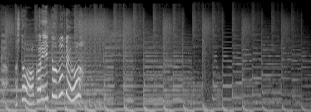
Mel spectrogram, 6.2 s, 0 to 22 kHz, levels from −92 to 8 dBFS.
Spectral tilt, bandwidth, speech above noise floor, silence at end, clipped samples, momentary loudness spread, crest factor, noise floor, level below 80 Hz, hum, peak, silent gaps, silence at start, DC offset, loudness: -2.5 dB/octave; 19.5 kHz; 29 dB; 0.15 s; under 0.1%; 24 LU; 18 dB; -41 dBFS; -34 dBFS; none; 0 dBFS; none; 0 s; under 0.1%; -14 LUFS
